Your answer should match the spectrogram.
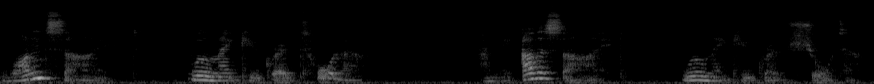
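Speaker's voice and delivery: hushed, breathy asides; caterpillar whispering. A narrator's reading. Caterpillar leaving Alice with a whispered hint. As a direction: whisper it as you leave. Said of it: "merely remarking as it went".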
